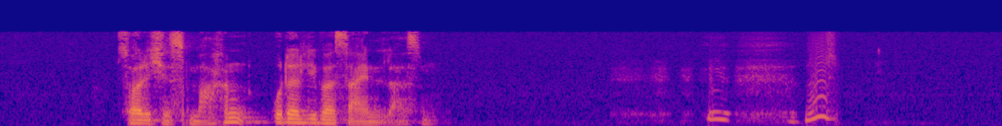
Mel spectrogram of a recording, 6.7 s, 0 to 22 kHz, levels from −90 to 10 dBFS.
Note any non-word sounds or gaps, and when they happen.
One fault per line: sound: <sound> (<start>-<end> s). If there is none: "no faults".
sound: sneeze (4.1-5.6 s)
